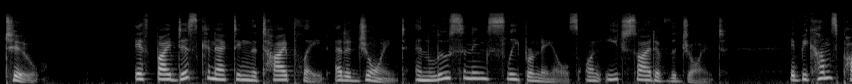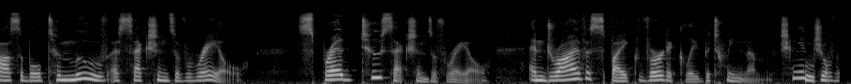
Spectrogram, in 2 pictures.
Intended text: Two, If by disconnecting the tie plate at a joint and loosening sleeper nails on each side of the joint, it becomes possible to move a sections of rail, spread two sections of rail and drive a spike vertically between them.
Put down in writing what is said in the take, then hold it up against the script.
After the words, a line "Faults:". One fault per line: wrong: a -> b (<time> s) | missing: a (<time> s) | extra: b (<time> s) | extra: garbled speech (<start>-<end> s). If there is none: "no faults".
Two, If by disconnecting the tie plate at a joint and loosening sleeper nails on each side of the joint, it becomes possible to move a sections of rail, spread two sections of rail and drive a spike vertically between them. [garbled]
Faults:
extra: garbled speech (16.3-16.9 s)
